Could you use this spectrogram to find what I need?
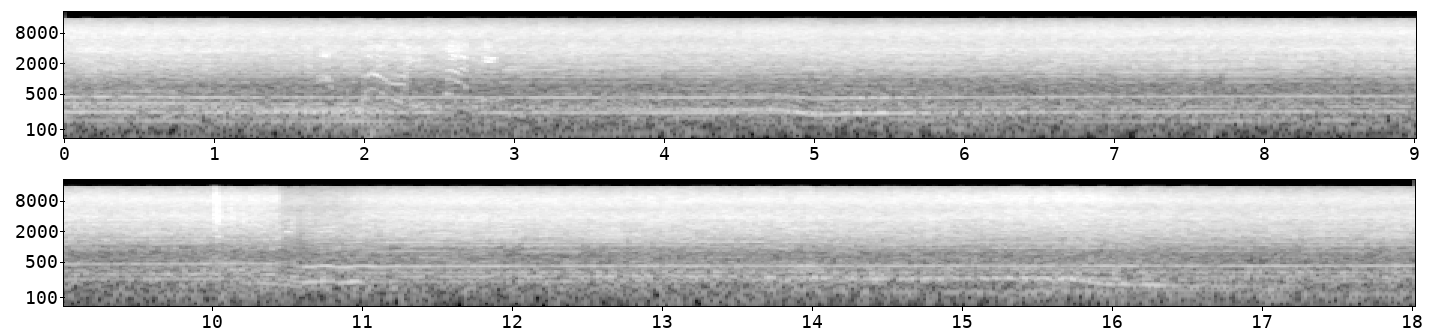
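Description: A car engine hums steadily at speed, shifting gears now and then.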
